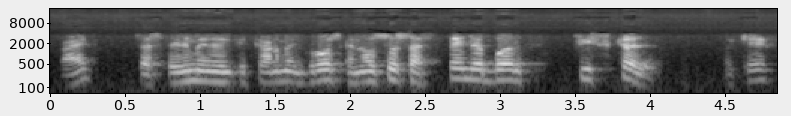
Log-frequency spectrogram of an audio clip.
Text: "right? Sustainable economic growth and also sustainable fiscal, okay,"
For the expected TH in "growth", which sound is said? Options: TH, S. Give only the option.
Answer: S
